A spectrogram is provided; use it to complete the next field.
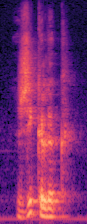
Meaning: morbid, pathological
- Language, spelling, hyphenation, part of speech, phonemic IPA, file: Dutch, ziekelijk, zie‧ke‧lijk, adjective, /ˈzi.kə.lək/, Nl-ziekelijk.ogg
